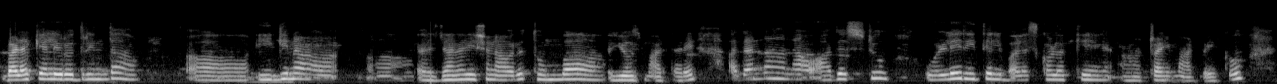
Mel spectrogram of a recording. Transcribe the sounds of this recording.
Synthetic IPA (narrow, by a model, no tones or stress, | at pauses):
bɐɭɐkɛjɐlːiɾo̞ːd̪ɾind̪ɐ | iːɡinɐ | d͡ʒɐnɐɾeːʃɐnɐʋɐɾut̪umbɐjuːzma̰ːɖt̪aːɾe̞ɐ̰d̪ɐnːɐnaːʋṵʔaːd̪ɐʂʈu | oɭːe̞ɾiːt̪ijɐlːibɐɭɐsi̥koɭɐkːe̞ʈɾɐjmaːɽbe̞ːku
